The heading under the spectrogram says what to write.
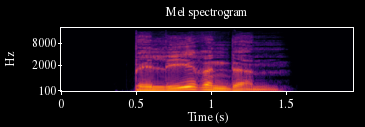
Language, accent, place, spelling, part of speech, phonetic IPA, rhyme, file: German, Germany, Berlin, belehrendem, adjective, [bəˈleːʁəndəm], -eːʁəndəm, De-belehrendem.ogg
- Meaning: strong dative masculine/neuter singular of belehrend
